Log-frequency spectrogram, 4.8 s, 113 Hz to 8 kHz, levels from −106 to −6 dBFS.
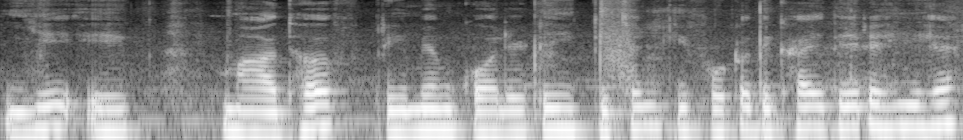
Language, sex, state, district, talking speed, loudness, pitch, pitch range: Hindi, male, Gujarat, Valsad, 150 wpm, -16 LUFS, 150 Hz, 140-160 Hz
